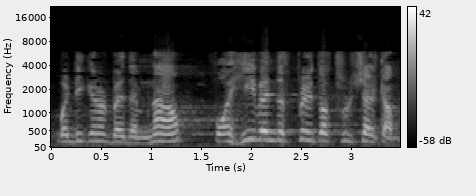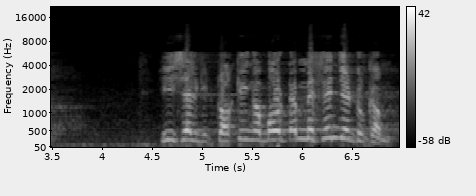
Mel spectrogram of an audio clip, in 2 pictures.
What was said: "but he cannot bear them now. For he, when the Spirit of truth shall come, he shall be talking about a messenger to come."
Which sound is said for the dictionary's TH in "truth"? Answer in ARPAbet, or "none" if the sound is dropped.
T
